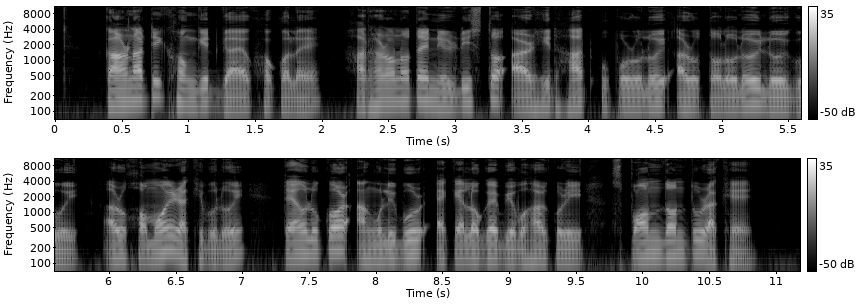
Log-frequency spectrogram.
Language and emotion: Assamese, neutral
